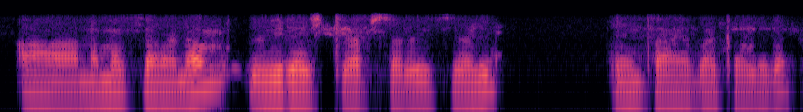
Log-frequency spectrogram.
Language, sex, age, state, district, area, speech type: Kannada, male, 18-30, Karnataka, Tumkur, urban, conversation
